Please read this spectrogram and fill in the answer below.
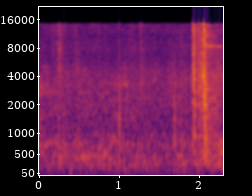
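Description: Steel rapier blades clashing: a few light ticks of blade contact, then one sharp, loud clash with a brief ring near the end.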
